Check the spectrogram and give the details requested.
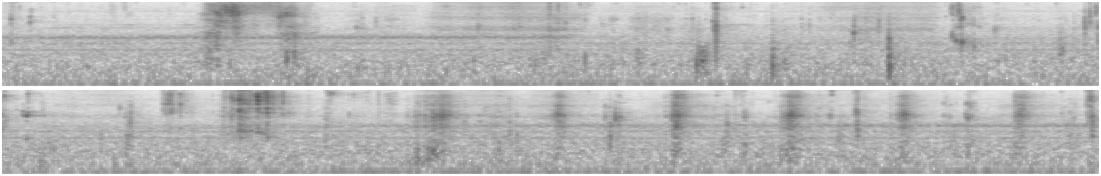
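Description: Close-miked eating sounds of butter naan with butter chicken: wet chewing with irregular sharp smacks and clicks, over a faint steady hum.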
